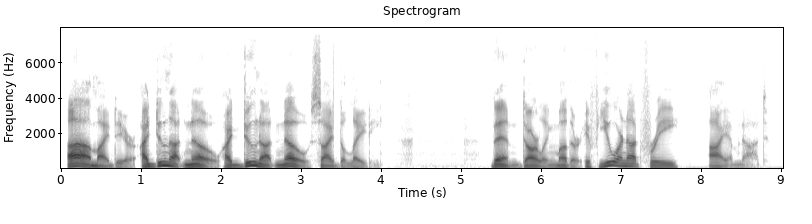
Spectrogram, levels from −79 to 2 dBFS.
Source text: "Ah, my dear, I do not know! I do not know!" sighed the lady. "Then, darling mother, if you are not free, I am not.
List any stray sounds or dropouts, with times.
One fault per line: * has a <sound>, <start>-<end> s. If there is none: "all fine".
all fine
